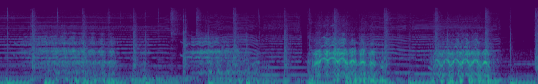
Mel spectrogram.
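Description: Horse neighing about four times, each whinny with a quavering, wobbling pitch, over background music.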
